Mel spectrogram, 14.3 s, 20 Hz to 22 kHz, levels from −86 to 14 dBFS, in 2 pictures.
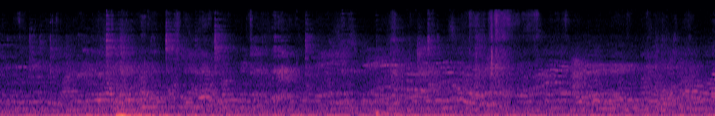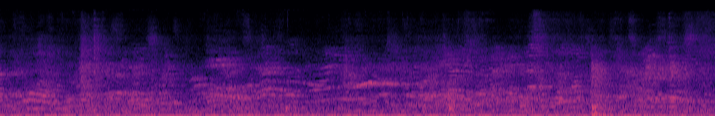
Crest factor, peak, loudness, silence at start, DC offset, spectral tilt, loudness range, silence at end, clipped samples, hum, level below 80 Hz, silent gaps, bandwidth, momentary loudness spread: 22 dB; -12 dBFS; -40 LUFS; 0 s; under 0.1%; -5 dB/octave; 2 LU; 0 s; under 0.1%; none; -38 dBFS; none; 16 kHz; 6 LU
